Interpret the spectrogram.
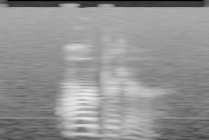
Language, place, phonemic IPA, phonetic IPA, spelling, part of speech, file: English, California, /ˈɑɹ.bɪ.tɚ/, [ˈɑɹ.bɪ.ɾɚ], arbiter, noun / verb, En-us-arbiter.ogg
- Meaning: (noun) A person appointed, or chosen, by parties to determine a controversy between them; an arbitrator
